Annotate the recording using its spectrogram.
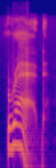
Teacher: Your tongue does not touch the roof of your mouth. Keep it down. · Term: the R sound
